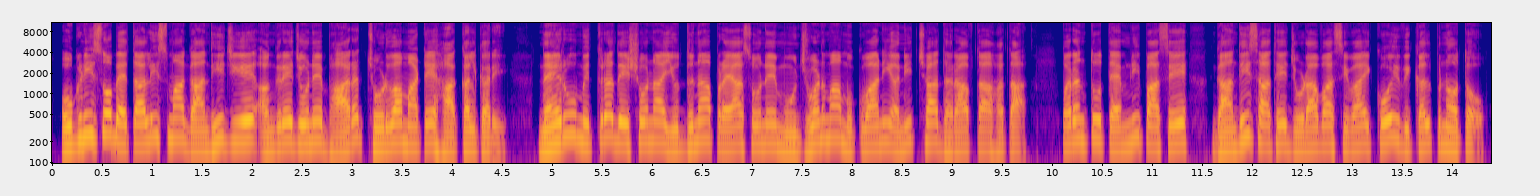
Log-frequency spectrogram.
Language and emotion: Gujarati, neutral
